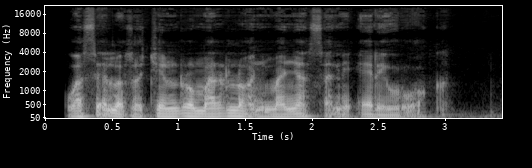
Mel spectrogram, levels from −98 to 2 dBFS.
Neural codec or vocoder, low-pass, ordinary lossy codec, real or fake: vocoder, 44.1 kHz, 128 mel bands, Pupu-Vocoder; 19.8 kHz; Opus, 64 kbps; fake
